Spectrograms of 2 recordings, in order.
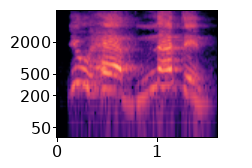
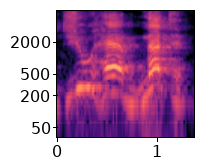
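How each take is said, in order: First: Higher, loud, slow stress on nothing; emphatic repeat. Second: Loud, slow, stress on nothing; emphatic nothing. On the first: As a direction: drive nothing home again, slower. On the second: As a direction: spell it out slowly and loudly. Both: Real, not acted. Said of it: "When I say nothing".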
